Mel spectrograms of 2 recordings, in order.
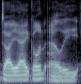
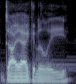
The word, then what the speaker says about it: Diagon Alley: In the film adaptation, due to mispronouncing Diagon Alley as Diagonally, he mistakenly arrives at Nocturne Alley.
